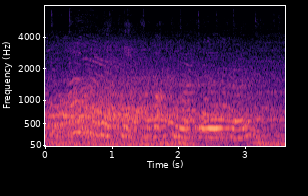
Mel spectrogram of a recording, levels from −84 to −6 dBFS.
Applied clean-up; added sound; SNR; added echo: none; Crowd; 0 dB; reverberation time 0.8 s.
